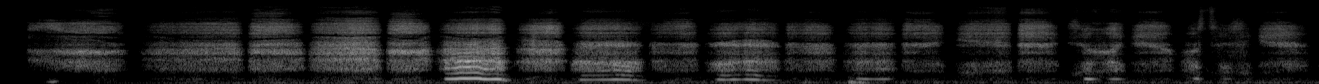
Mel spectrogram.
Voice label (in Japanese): フリートーク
